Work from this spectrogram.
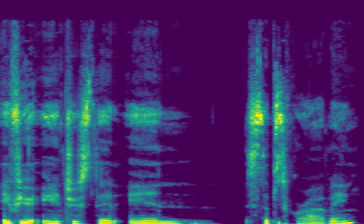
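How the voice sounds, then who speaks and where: Slow, stuffy-voiced woman podcast host. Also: lowish voice, level tone, vocal fry, a little mellow, husky, no room sound. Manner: slow, earnest and encouraging. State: stuffy from a cold. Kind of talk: motivational podcast talk.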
